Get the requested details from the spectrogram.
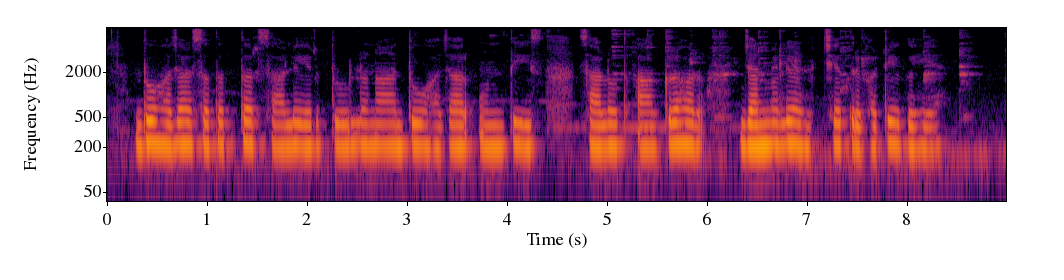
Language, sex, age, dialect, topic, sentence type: Magahi, female, 46-50, Northeastern/Surjapuri, agriculture, statement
